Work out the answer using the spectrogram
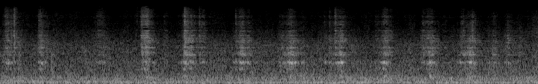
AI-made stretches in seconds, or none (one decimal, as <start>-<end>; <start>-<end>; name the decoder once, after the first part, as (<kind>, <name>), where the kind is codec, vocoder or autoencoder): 0.0-5.4 (vocoder, BigVGAN v2)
